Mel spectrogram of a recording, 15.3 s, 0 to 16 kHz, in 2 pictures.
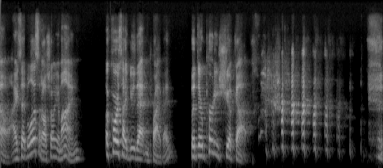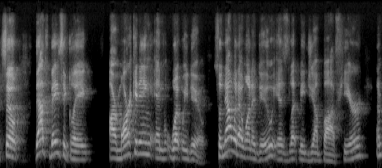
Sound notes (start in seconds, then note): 5.2 laughing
